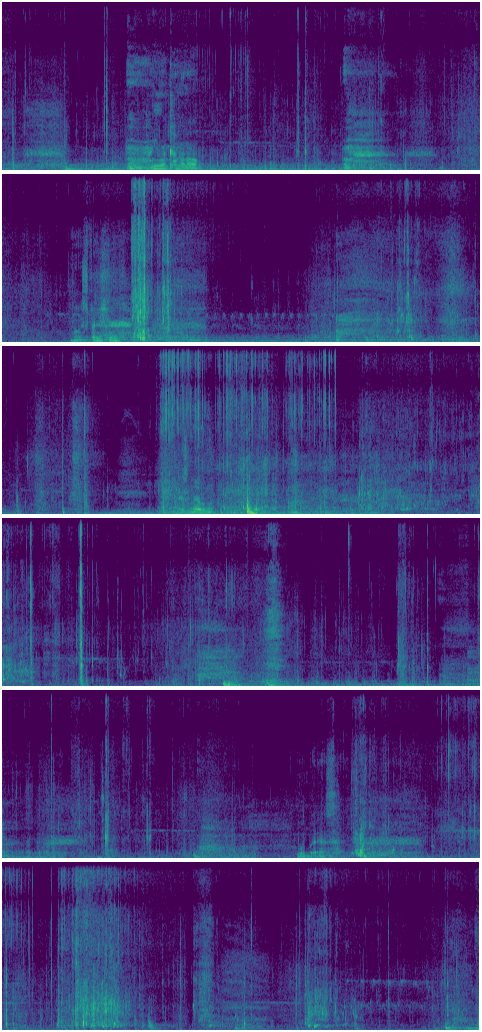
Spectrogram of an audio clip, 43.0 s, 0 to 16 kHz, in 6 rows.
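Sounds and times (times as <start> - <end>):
water splashing and sloshing: 0.0 - 32.1, 33.5 - 43.0
rustling and small knocks: 16.7 - 19.4.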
